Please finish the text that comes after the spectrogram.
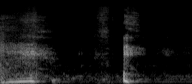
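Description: Two short, close coughs with a brief pause between them, harsh and dry, standing alone against a quiet background.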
